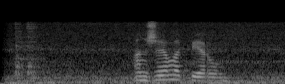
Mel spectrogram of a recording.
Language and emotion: Russian, neutral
